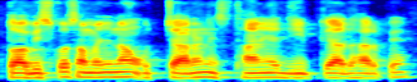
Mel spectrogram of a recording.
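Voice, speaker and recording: A man's voice: mid-range voice, flat delivery, fairly quick, a little mellow. A man teaching a Hindi grammar lesson, explaining step by step, repeating key terms and checking in with his students. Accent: Madhya Pradesh Hindi.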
